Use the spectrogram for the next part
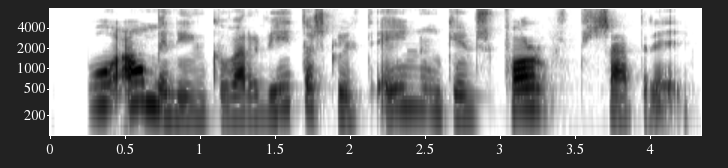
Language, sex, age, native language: Icelandic, female, 13, Icelandic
